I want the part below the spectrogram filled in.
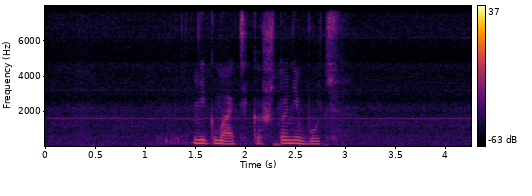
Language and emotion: Russian, neutral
